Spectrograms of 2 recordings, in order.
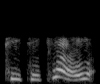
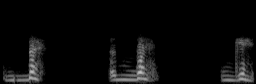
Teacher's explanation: If you put the top of the tip of the tongue against the hard palate, you get that sound. So these sounds can be either voiceless, as you would just TTK, or voiced, b, b, g. It's the same place and the same manner of articulation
